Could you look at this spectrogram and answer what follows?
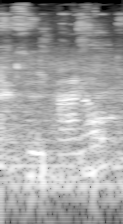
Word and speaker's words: Quijano: my name is kiano that's phonetically keano it's a Spanish name I am a first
